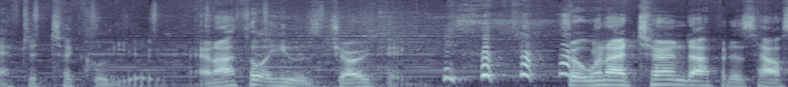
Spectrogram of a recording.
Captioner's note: laughs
